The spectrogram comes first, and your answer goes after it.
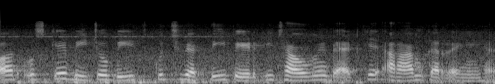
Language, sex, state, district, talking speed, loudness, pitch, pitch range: Hindi, female, Jharkhand, Sahebganj, 180 wpm, -19 LUFS, 205 Hz, 180-215 Hz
